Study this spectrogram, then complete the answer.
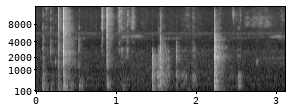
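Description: Cards are shuffled by hand at an evening prayer gathering, making a few crisp, separate snaps and light clicks in an irregular rhythm, close by and fairly quiet, with no talking.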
